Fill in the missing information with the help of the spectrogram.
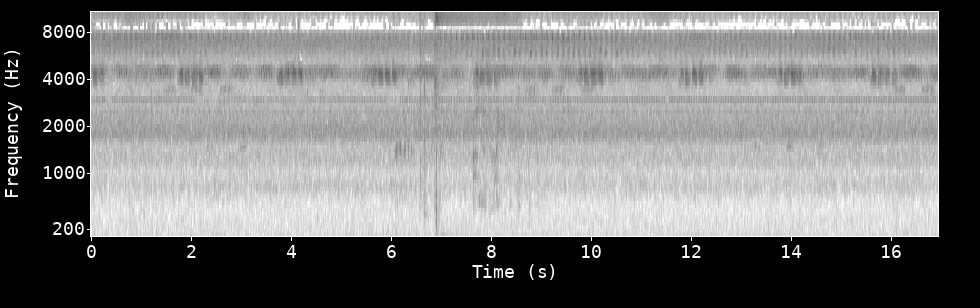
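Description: Night forest chorus: a steady high insect trill, with a pulsed chirping call repeating every second or two. A few faint clicks come about halfway through.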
